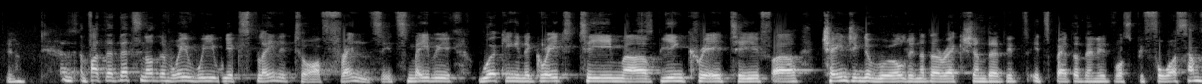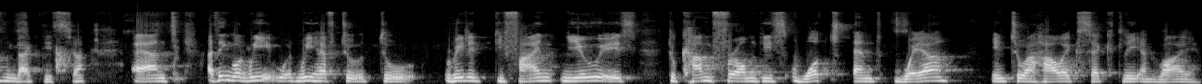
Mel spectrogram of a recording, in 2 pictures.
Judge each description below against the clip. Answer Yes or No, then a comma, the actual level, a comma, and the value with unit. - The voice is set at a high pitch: No, medium, 145 Hz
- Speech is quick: No, average, 175 wpm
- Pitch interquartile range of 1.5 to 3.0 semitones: Yes, average, 2.7 semitones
